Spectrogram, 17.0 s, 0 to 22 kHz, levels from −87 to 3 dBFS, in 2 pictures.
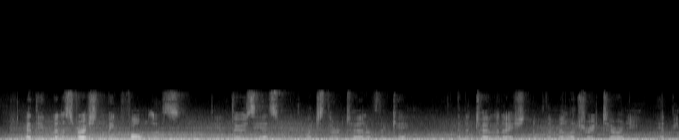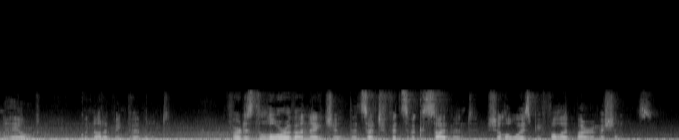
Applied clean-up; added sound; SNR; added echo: none; Aircraft; -5 dB; none.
